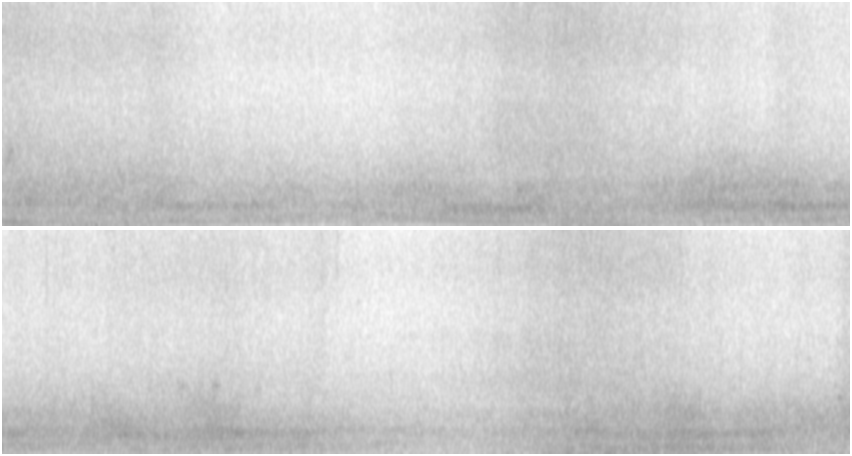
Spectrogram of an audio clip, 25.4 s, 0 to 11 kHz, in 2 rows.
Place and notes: Jilin Rd., Taitung City - On the embankment
On the embankment, Traffic Sound, In the nearby fishing port, The weather is very hot
Zoom H2n MS +XY
Taitung County, Taitung City, 都蘭林場東部駕訓班, September 2014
